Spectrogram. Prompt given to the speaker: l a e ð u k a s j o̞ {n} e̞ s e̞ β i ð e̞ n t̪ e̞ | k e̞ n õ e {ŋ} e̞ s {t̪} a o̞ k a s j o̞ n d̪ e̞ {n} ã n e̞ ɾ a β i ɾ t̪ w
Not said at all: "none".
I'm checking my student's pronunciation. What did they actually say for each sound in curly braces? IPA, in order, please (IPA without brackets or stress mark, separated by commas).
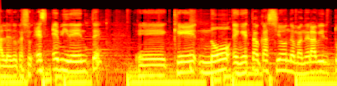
ŋ, ŋ, t̪, m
